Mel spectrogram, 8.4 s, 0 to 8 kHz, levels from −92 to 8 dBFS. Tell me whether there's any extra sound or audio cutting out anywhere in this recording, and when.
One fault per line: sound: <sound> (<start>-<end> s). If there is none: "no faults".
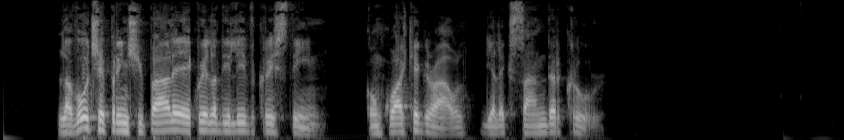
no faults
